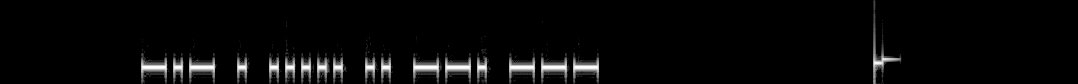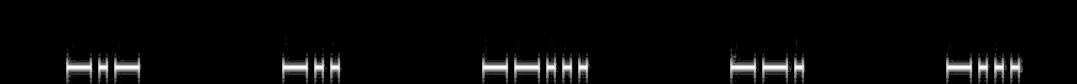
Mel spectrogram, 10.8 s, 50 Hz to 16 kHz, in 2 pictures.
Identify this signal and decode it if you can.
Morse code, heard as a keyed tone, about 30 wpm, spaced as for 16 wpm, 700 Hz. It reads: KE5IGO KD7GB
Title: USA Call Signs - 6 Characters - 6x Character Spacing - 30wpm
